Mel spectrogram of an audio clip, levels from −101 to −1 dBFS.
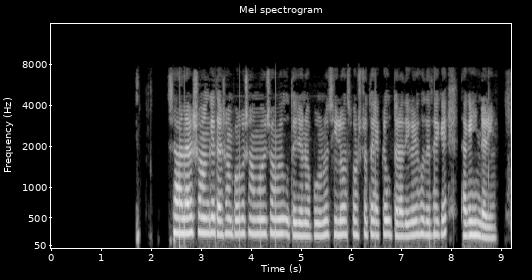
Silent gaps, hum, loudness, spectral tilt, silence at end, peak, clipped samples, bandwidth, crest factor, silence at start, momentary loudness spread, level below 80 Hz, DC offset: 1.79-1.88 s, 2.03-2.32 s, 8.14-8.19 s; none; -19 LUFS; -6 dB/octave; 0.3 s; -4 dBFS; under 0.1%; 7.6 kHz; 16 dB; 1.7 s; 8 LU; -56 dBFS; under 0.1%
